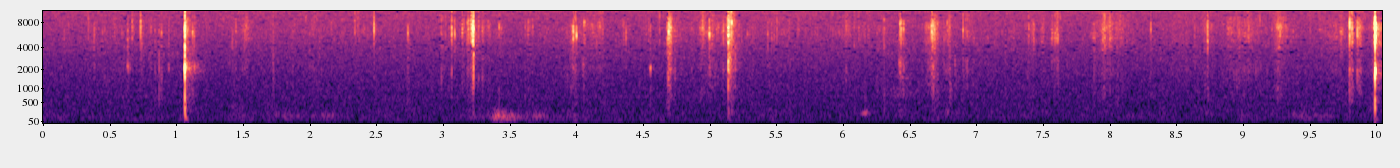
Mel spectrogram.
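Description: Wire cutters snipping through harness wires: a string of sharp snips, the loudest about a second in, as the injector and coil wires of a GM LS engine wiring harness are cut.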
